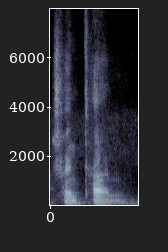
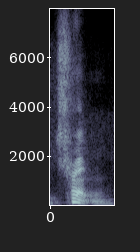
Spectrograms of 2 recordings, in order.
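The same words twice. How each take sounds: First: Trenton is said with an outsider's pronunciation. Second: Trenton is said with the local pronunciation. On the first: This is how people from elsewhere say it. The speaker calls it wrong. "not Trenton" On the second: This is how people from the city say it. The speaker calls it right. "I say Trenton"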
